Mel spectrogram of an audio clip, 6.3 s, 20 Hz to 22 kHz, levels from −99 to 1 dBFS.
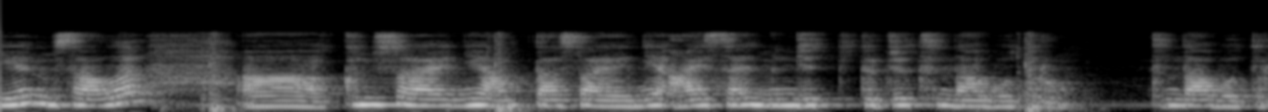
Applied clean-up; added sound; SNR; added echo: none; Microwave oven; 17 dB; reverberation time 0.2 s.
